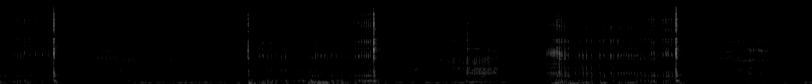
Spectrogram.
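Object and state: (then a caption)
Plastic cassette tape. The pointed tip of a green-striped tool scratches and taps across the label of a small, hollow, white plastic audio cassette shell. Soft, bright scraping strokes are broken by a few sharp, dry clicks that stop almost instantly, all quiet and close.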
